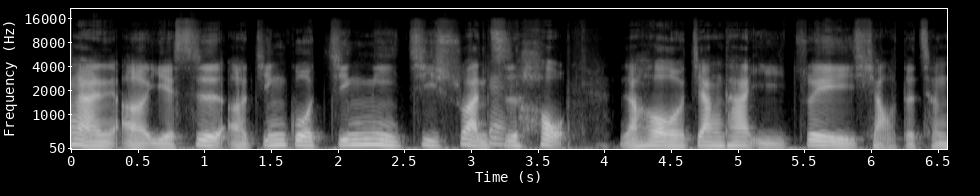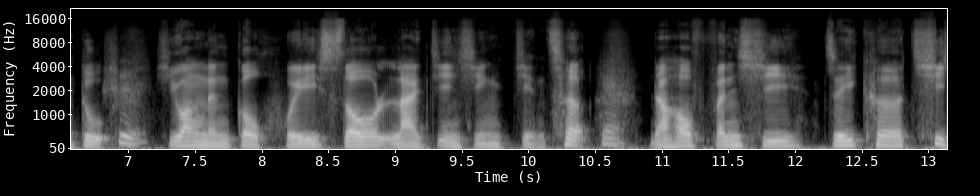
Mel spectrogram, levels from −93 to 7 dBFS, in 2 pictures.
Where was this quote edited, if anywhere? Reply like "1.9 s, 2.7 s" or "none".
none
